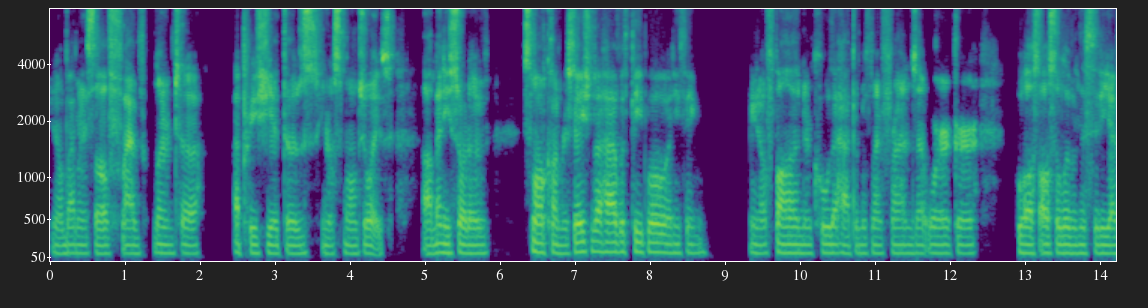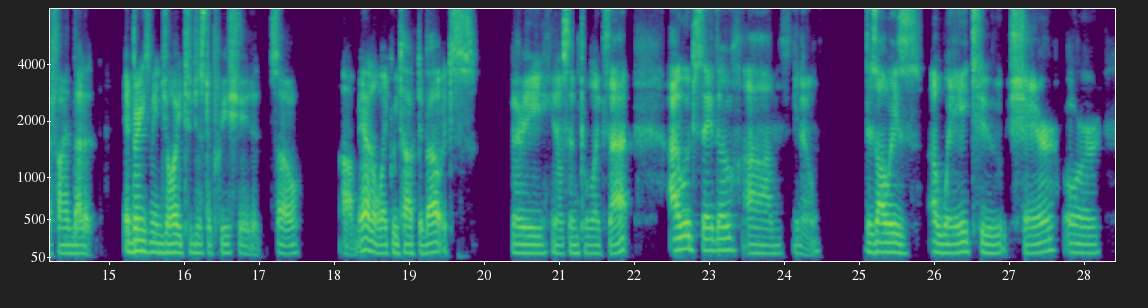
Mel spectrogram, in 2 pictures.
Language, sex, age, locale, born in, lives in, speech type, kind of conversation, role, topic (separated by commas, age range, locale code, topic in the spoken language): English, male, 25-29, en-US, India, United States, conversation, unstructured, none, What was the last small joy that brightened your week?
